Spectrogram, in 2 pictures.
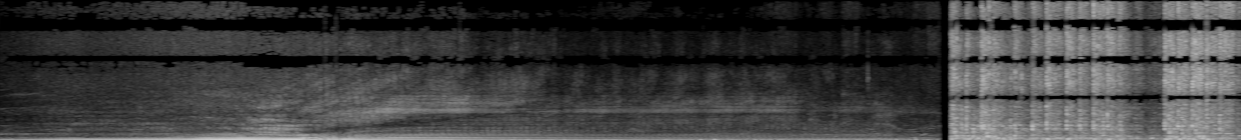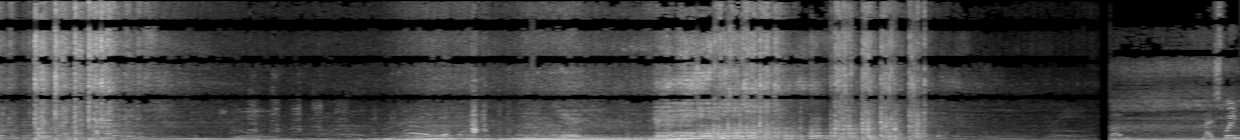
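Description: A Toyota Supra's engine runs loud and steady as the car pulls away, its pitch dipping briefly and coming back a few seconds in. After a cut, another sports car's engine is revved hard in a string of quick up-and-down blips, with bursts of crackle, as it drives out.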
